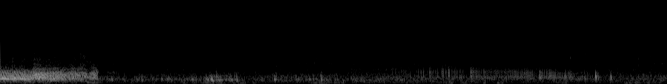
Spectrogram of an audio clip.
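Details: Stomach noises recorded without a microphone the morning after a stuffing session (large meal): loud gurgling rumble, then faint irregular gurgles and squelches; active bowel sounds, borborygmi.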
